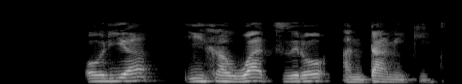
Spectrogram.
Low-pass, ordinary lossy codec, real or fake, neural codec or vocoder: 7.2 kHz; MP3, 32 kbps; real; none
